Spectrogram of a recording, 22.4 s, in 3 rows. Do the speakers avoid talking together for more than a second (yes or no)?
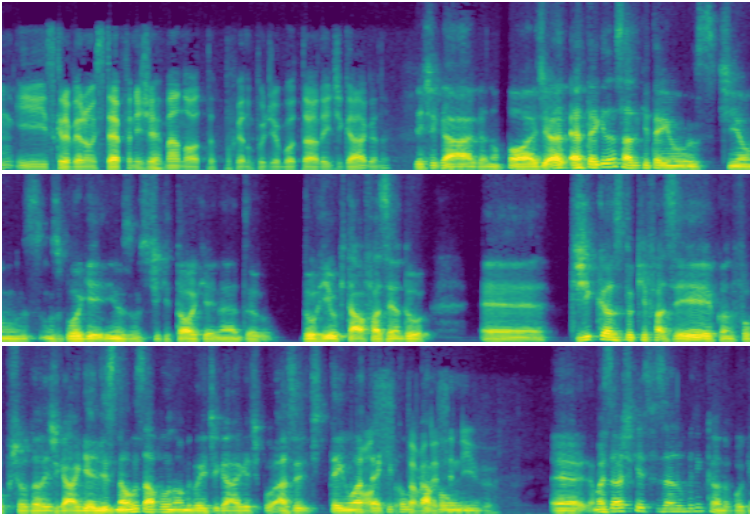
no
